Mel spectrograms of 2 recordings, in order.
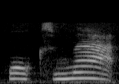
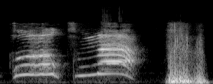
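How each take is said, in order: First: It is said flatly, without force. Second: It is yelled loudly with force.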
